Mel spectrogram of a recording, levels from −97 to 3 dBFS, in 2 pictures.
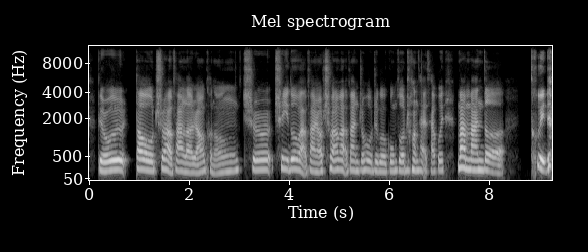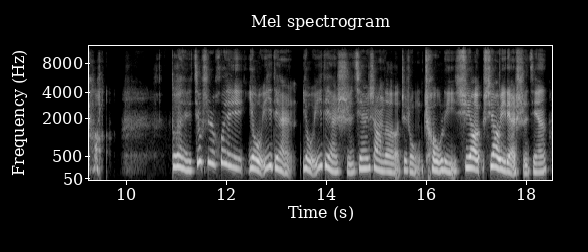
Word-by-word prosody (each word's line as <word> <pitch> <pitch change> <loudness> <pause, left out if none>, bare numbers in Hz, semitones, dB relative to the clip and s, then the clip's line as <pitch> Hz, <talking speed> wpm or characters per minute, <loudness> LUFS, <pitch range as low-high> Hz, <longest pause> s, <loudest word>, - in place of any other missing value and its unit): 比 205 - -1
如 200 +3 +6 0.2
到 210 -4 +3
吃 190 +5 -4
晚 210 - +1
饭 185 -3 -2
了， 165 -2 -1
然 150 0 -1
后 175 - -4
可 195 - -11
能 170 +7 -8
吃 205 0 -2
吃 230 +1 -5
一 210 - -1
顿 215 +1 +2
晚 195 - -2
饭。 185 -3 -3
然 165 - -3
后 - - 0
吃 190 +6 -8
完 205 -1 0
晚 205 -1 -2
饭 195 -2 -2
之 185 - -6
后， 195 -1 -4
这 185 -1 -5
个 175 -1 -4
工 180 +1 -6
作 185 -2 -2
状 195 +1 -4
态 185 -2 -5
才 175 -3 -7
会 195 +2 -6 0.3
慢 245 0 +5
慢 200 -2 +2
地 180 -1 -1 0.5
退 420 -3 +6
掉。 - - +4 1.7
对， 245 -7 +2
就 350 - +1
是 360 -2 -1
会 285 - -2
有 230 -5 +4
一 270 +4 +1
点 210 - -2 0.2
有 230 -5 0
一 270 - -1
点 240 -12 +1
时 165 -2 -5
间 225 +6 0
上 220 -6 -1
的 175 -2 -1
这 205 - -4
种 170 -1 -6
抽 195 -5 +1
离， 190 -2 0
需 190 +7 -1
要 230 -4 +6
需 260 +5 -1
要 255 -4 +7
一 205 - +4
点 175 -3 +3
时 145 - -4
间。 170 +3 -3
200 Hz, 205 characters per minute, -25 LUFS, 180-225 Hz, 1.7 s, 要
